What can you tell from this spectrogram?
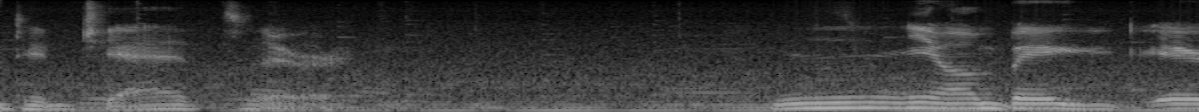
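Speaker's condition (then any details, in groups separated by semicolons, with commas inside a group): Friedreich's ataxia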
